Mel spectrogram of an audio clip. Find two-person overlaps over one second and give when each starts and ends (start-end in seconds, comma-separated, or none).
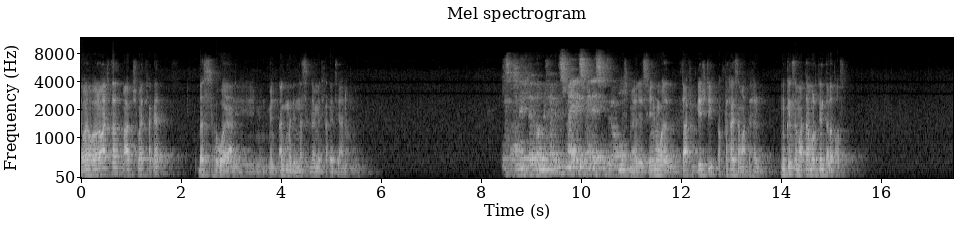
none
